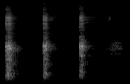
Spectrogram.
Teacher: So the way we make the k sound is it happens in the back of our mouth. You have your tongue at the back of your mouth, and it's a stop sound, meaning we can't stretch it. So our voice is off for this sound.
